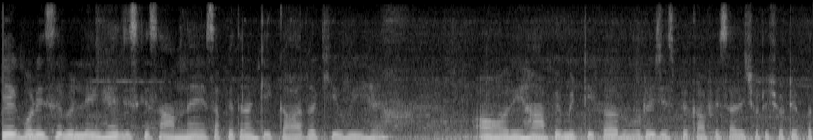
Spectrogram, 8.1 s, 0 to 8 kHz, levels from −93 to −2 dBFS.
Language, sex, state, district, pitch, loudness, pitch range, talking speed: Hindi, female, Chhattisgarh, Rajnandgaon, 190 Hz, -32 LUFS, 185-195 Hz, 190 wpm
